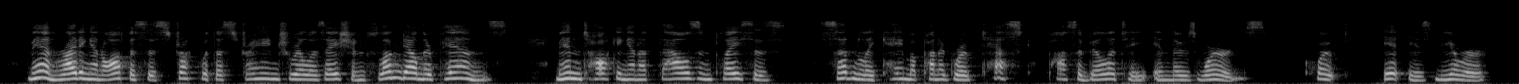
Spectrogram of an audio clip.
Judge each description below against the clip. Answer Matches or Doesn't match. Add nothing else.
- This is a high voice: Matches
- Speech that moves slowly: Matches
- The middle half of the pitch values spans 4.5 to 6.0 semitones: Doesn't match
